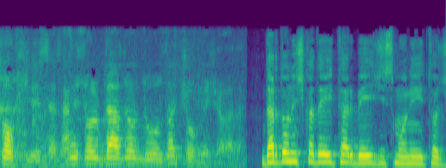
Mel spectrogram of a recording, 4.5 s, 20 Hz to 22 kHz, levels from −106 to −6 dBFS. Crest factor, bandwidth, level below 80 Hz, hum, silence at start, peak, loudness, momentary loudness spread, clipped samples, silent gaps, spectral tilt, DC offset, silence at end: 16 dB; 11 kHz; -60 dBFS; none; 0 s; -2 dBFS; -20 LUFS; 15 LU; under 0.1%; none; -6.5 dB/octave; under 0.1%; 0 s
